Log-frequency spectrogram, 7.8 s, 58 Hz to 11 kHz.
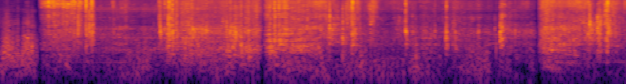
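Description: Skateboard wheels rolling on concrete, with sharp clacks of the board striking the ramp and ground about 2 s in, about 3 s in and again near the end.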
